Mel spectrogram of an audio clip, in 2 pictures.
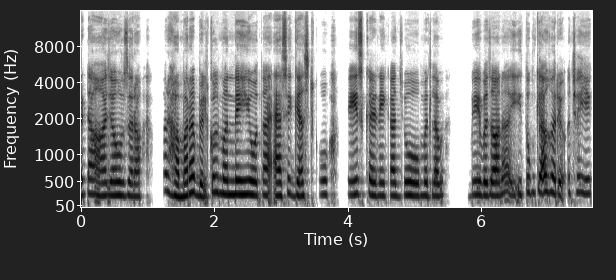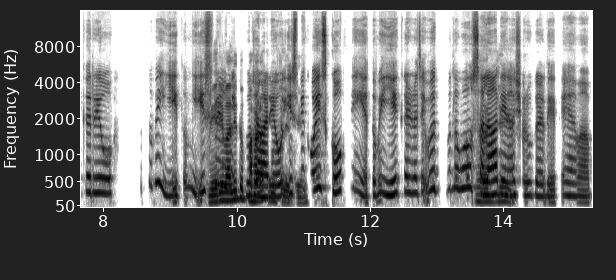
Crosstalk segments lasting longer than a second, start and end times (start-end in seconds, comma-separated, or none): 9.6-11.1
